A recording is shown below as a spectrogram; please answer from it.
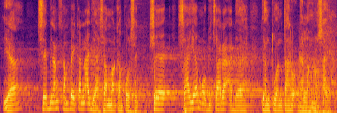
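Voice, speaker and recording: A man preaching a sermon as a pastor, telling a story with acted-out dialogue and bursts of shouted praise. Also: mid-range voice, moderate pace. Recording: echoey hall with long reverb.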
